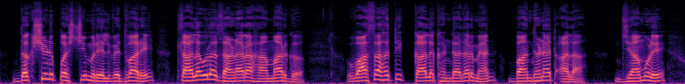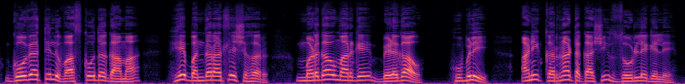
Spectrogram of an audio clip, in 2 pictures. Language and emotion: Marathi, neutral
